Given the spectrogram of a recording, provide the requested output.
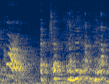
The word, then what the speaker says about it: Carla: in, and that was the first time I ever heard my name pronounced with an R in it. I've been calling all my life until Teresa came, and she turned me into Carla.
